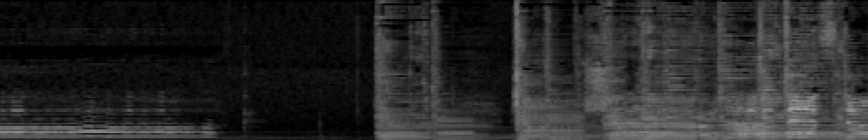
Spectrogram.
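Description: A woman singing to her own acoustic guitar. A held sung note ends about a second and a half in, followed by a brief near-silent pause. Guitar strumming then starts again, and the singing resumes near the end.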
